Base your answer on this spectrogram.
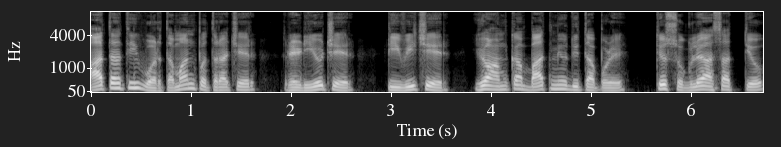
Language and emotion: Goan Konkani, neutral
